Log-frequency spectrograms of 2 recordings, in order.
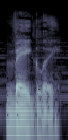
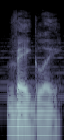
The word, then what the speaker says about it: vaguely: Then we have an adverb that I like to use, and that is vaguely. It has 2 syllables, and the stress is on that first syllable. Vaguely.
